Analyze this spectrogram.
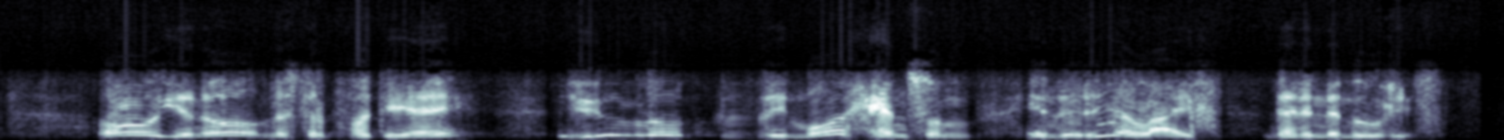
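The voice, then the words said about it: Imitated Greek accent. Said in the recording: “in her Greek accent”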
